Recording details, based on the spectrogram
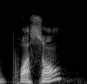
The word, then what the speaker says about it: poisson: Now, if because it's French, I guess it'd be poisson. Is that how you say it? Jared, you're French. Dubois? Poisson? – Sure. It sounds a lot like croissant, so be sommelier? – Careful.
